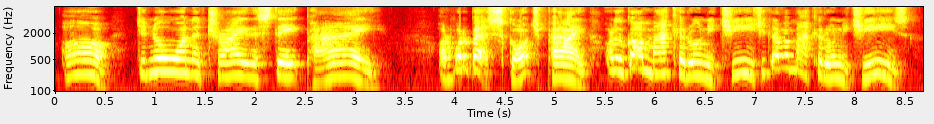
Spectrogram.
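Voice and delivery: mock mum voice tempting her kid; coaxing mum. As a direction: mimic a mother pushing other dishes. Mother coaxing child voiced.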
